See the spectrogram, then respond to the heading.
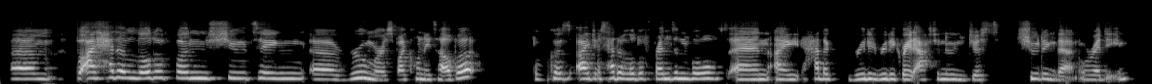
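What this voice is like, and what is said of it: Speaks with a charming accent. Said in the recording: “are you hearing this accent? Is this just adorable or what?”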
